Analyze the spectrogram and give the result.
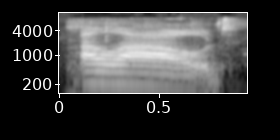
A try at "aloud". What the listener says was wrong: Open lips. Open lips, not rounded lips.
